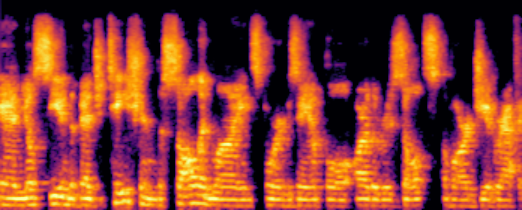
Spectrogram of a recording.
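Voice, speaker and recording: Speaking at a fairly quick pace with hardly any pauses, a man has a plain, everyday voice of medium pitch and ordinary pitch variation. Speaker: history professor. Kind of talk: webinar presentation. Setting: video call.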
